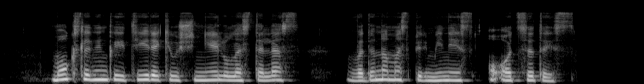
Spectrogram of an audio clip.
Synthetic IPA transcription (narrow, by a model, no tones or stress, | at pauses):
moːksʲlʲɪnʲɪŋkɐɪt̪ʲiːɾʲeɛkʲɛʊʃʲɪnʲeːlʲuːlˠɐsʲt̪ʲɛlʲɛs | ʋɐd̪ʲɪnɐmɐspʲɪɾʲmʲɪnʲɛɪsoʔot̪sʲɪt̪ɐɪs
